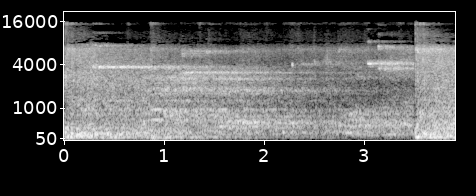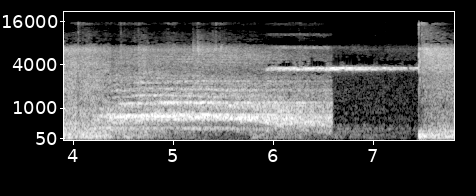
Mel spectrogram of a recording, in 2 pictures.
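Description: Players' shoes squeak on a wooden floor in a large echoing hall.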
